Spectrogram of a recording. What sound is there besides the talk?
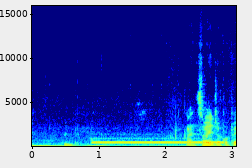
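telephone ringing tone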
